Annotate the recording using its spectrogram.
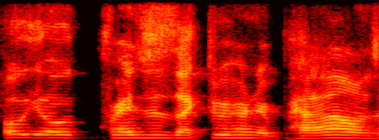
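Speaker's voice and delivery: ordinary delivery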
